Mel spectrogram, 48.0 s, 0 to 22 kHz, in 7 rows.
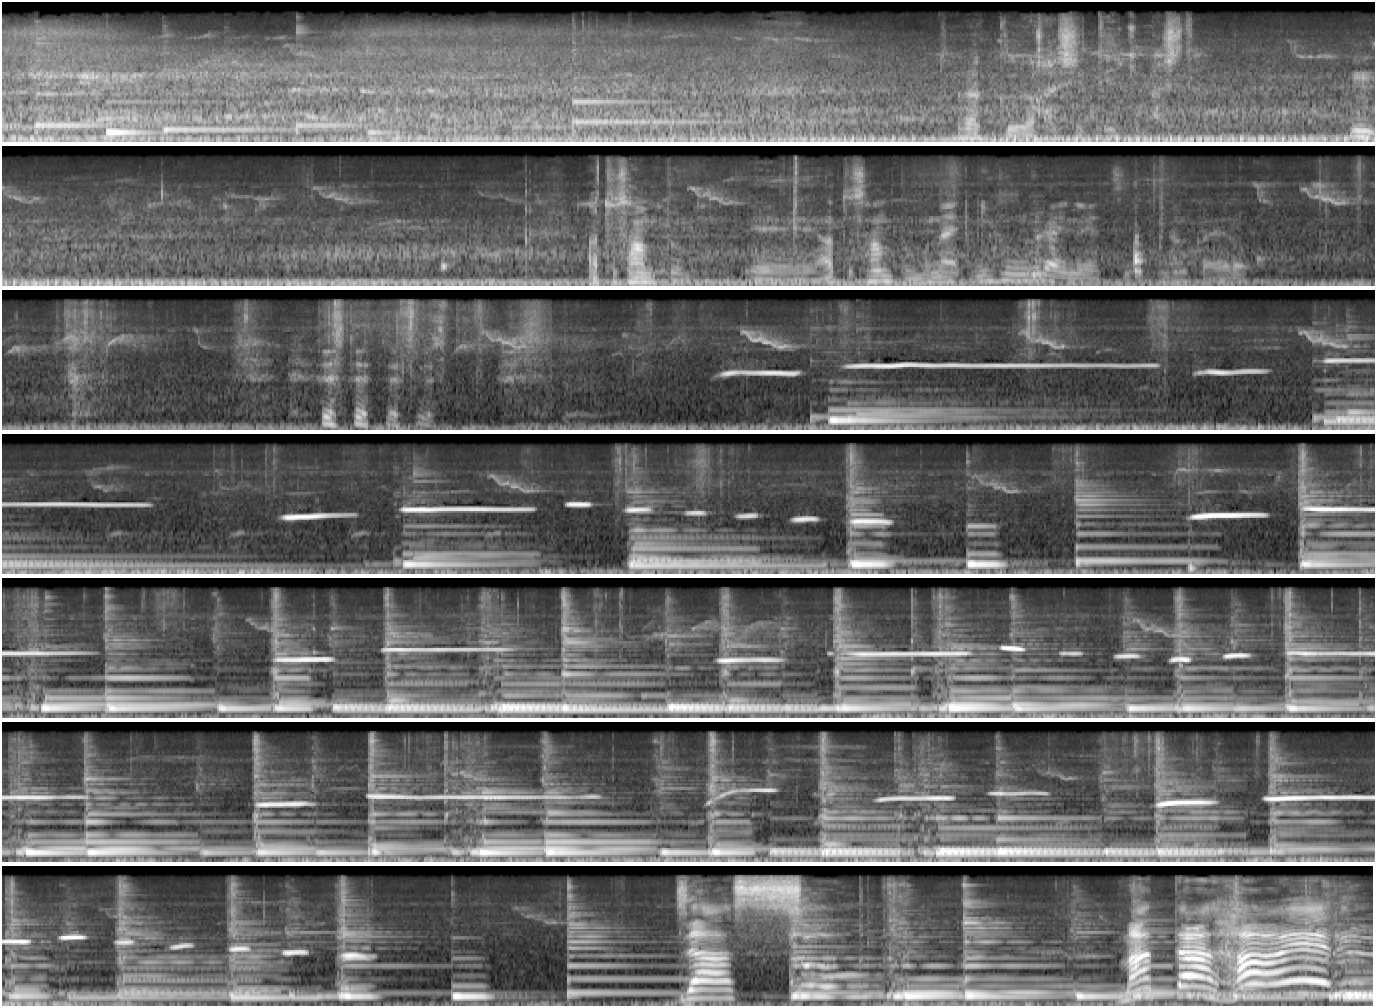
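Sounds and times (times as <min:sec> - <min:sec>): ukulele strummed chords: 0:00.0 - 0:04.2, 0:17.8 - 0:19.5, 0:20.3 - 0:48.0
person whistling a melody: 0:17.3 - 0:25.6, 0:26.4 - 0:43.6.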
